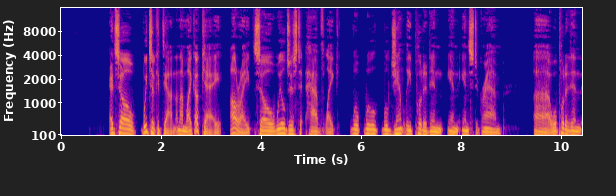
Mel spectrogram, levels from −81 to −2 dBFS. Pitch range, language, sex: 90-140 Hz, English, male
